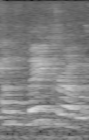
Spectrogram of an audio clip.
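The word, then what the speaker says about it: allegro: But actually, algro is how you say fast in Italian.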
